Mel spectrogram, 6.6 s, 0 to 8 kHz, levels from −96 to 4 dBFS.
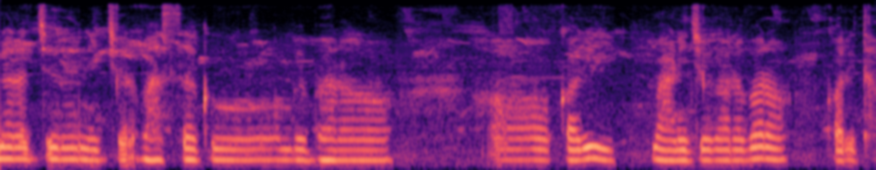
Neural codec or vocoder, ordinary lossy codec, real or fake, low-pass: none; none; real; 7.2 kHz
